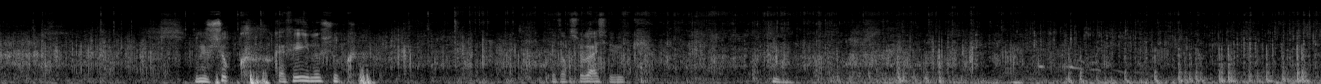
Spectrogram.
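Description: Footsteps crunch on packed snow.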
